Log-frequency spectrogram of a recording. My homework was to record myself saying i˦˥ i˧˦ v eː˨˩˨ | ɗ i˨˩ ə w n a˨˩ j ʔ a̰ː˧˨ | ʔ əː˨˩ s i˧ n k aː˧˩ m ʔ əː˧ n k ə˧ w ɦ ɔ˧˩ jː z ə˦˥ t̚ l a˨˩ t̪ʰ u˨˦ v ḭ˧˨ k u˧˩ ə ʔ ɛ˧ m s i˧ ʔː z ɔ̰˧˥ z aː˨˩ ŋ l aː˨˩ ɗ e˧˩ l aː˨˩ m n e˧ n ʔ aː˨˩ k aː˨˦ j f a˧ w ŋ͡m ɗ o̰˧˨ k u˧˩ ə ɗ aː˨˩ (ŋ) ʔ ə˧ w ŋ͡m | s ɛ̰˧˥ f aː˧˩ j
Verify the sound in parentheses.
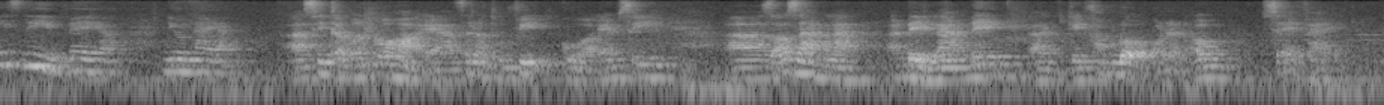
incorrect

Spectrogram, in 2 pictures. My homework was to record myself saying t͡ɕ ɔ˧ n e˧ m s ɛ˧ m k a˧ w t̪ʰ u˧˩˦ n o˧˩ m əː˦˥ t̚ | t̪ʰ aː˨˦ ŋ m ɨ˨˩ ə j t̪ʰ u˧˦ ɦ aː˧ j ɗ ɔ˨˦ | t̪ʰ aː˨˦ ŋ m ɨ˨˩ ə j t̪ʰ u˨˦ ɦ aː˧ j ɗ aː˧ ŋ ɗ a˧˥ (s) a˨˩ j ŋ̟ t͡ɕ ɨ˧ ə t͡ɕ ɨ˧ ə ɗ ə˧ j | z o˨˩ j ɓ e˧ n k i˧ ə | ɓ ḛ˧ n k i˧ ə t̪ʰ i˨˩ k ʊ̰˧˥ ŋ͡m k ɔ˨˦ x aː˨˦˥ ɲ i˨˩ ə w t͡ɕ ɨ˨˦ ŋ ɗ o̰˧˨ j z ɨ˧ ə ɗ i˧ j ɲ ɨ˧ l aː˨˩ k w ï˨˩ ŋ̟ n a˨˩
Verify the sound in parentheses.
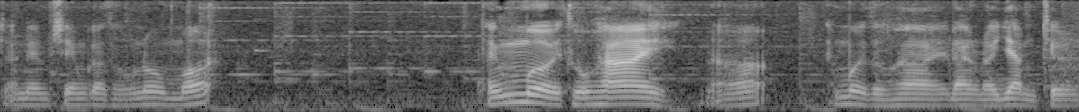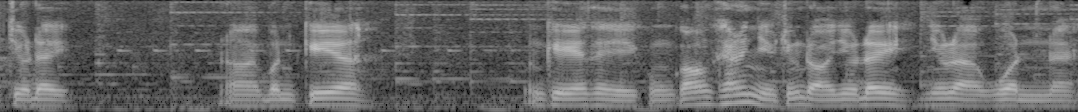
incorrect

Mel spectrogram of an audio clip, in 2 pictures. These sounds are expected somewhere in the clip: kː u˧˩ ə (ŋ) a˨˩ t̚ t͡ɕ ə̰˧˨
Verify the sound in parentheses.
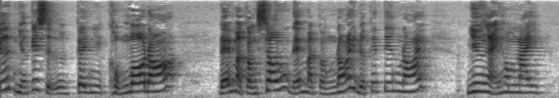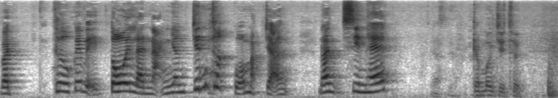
incorrect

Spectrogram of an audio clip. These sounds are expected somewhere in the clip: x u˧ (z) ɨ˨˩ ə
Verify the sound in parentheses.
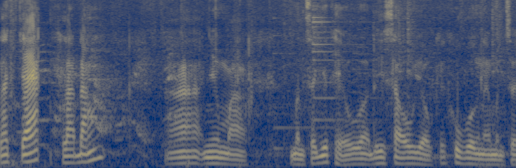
incorrect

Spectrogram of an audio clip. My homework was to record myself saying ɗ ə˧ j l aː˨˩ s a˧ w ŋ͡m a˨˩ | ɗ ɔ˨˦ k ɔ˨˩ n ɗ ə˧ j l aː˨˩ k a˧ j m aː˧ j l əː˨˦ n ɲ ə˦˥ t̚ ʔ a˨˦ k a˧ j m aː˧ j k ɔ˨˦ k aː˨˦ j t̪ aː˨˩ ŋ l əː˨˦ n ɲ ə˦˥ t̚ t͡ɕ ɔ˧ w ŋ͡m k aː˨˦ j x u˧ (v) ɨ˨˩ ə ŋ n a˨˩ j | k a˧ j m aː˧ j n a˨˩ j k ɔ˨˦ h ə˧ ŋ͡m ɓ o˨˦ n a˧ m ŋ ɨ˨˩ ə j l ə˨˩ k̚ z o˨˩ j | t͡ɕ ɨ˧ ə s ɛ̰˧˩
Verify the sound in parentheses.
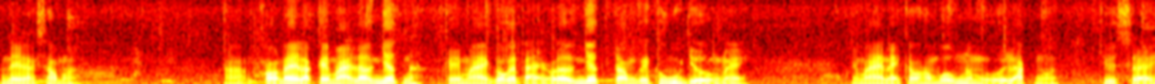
incorrect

